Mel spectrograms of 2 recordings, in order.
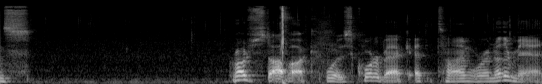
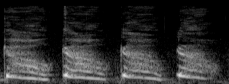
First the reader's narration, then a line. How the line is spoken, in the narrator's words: he'd start yelling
